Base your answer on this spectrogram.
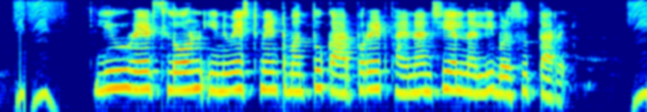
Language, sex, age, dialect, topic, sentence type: Kannada, female, 36-40, Mysore Kannada, banking, statement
